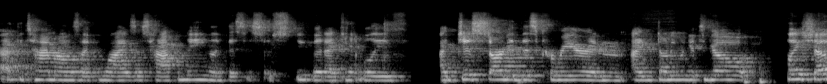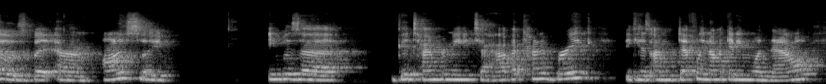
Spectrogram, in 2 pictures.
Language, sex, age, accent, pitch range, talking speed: English, female, 20-39, American, 195-220 Hz, 200 wpm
